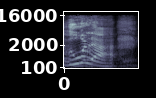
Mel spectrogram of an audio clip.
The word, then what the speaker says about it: doula: Una dula, dula, dula. Y una dula que se escribe D-O-U-L-A.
